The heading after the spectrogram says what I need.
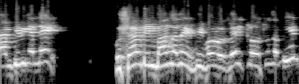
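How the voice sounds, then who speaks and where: An animated man talking at a fairly quick pace. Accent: Bengali. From West Bengal, India. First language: Bengali. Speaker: panelist. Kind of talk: panel discussion.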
